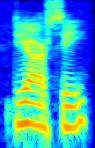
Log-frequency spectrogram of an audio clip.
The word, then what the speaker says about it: D'arce: Well, okay, your name, Joe, is pronounced DRC. And there's a choke that is a very similar pronunciation. People call it the Darce choke.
